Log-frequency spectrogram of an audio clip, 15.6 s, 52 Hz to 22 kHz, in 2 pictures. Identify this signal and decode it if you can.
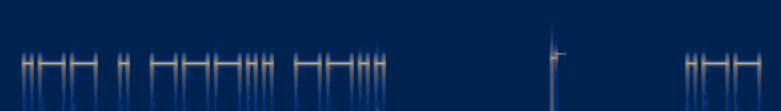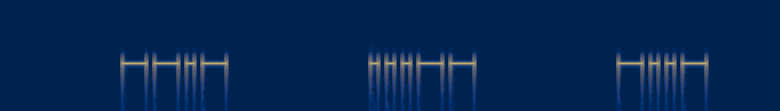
Morse code, heard as a keyed tone, about 15 wpm, spaced as for 8 wpm, 700 Hz. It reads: WE8Z WQ3X
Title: USA Call Signs - 4 Characters - 6x Character Spacing - 15wpm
